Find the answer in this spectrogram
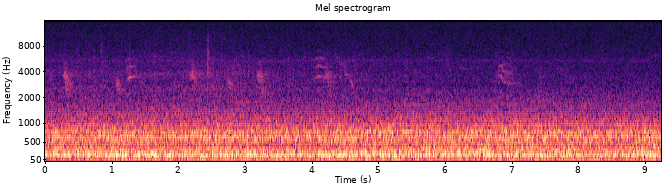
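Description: Small birds chirping in short, scattered calls, several falling in pitch, over a steady low background rumble.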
